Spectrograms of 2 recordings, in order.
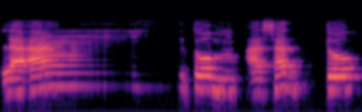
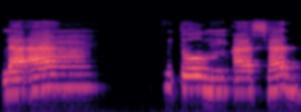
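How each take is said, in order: First: The last word ends with a short vowel. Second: The last word ends in a bounced stop. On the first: The reading continues without stopping. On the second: The reading pauses at this word.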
